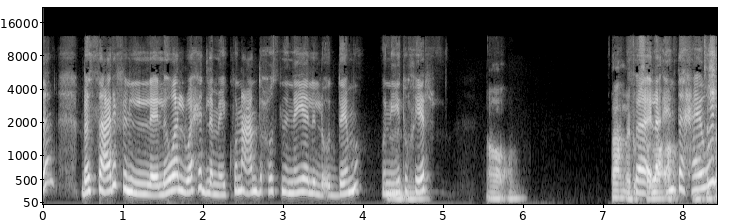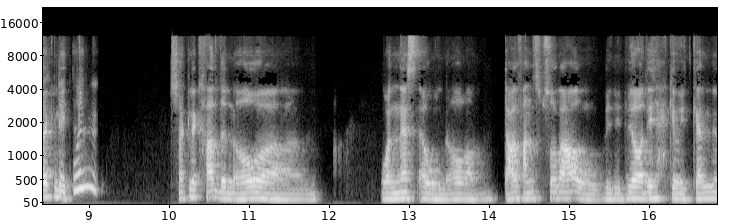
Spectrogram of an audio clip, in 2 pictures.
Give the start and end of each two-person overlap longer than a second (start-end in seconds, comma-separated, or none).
7.3-9.0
